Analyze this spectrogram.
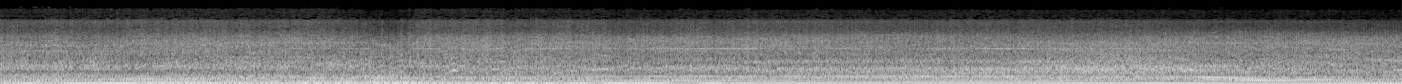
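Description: Two three-cylinder diesel tractor engines, a John Deere 5310 and a Swaraj 855, running hard under load as they pull against each other on a chain in a tug-of-war. The steady engine drone shifts in pitch near the end.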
